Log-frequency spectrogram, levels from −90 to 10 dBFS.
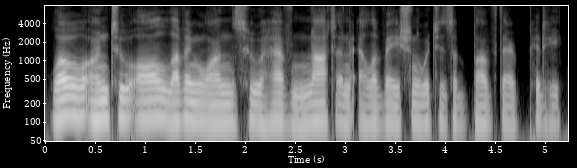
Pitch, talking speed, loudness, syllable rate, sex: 100 Hz, 170 wpm, -19 LUFS, 4.6 syllables/s, male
